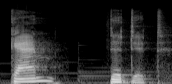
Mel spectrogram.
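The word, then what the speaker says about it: candidate: की तरफ जो है कैन डेट एंड नॉट कैंडिडेट हम डी डेट नहीं कहते द डेट है वो कैंडिडेट for example the कैंडिडेट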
